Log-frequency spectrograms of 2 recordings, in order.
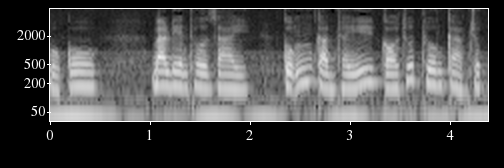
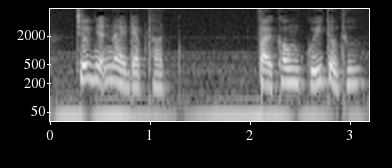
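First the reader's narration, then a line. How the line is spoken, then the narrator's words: Smug, sneering. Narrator (Vietnamese): cười khẩy đắc ý nói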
